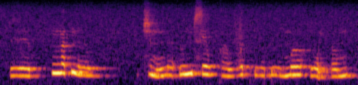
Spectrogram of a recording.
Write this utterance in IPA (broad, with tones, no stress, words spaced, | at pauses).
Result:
ɣe˨˩p̚ | ŋa˦˥t̚nɛ̤˨˩w | t͡ɕə˧˩mŋɛ̤˨˩ʔɨ˨˦m se˧wka̤˨˩w və˦˥t̚ʔɨ̤˨˩ə̯ɗɨ̤˨˩ə̯ məː˧hwo̰˧˨jhə˨˦m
